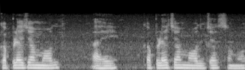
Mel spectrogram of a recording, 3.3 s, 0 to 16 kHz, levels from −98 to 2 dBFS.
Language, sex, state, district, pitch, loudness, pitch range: Marathi, male, Maharashtra, Pune, 130 Hz, -16 LUFS, 125-135 Hz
